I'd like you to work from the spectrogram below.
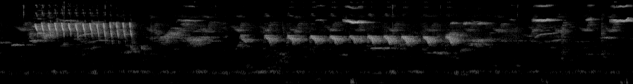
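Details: Gacor great tit (gelatik batu) firing a 'nembak' fill-in: one loud, fast, high rattling trill lasting about a second, followed by a run of quicker, repeated chirping notes slightly lower in pitch.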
